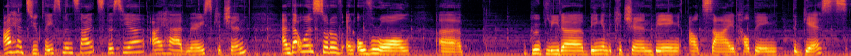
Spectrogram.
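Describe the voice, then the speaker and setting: A woman's voice: mid-range voice, measured pace, darkish tone, soft background music. A woman from South Africa with a South African accent, earnestly recounting her volunteer year. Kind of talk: testimonial interview.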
